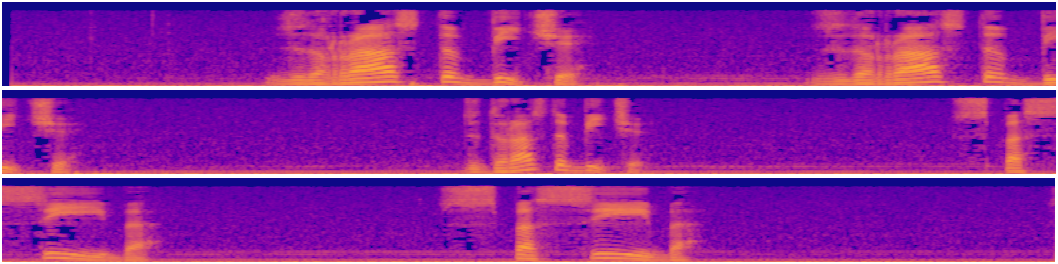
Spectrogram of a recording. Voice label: russian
